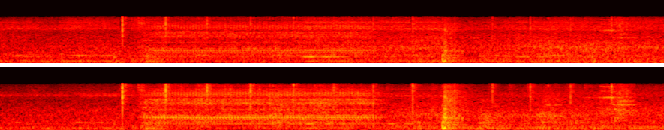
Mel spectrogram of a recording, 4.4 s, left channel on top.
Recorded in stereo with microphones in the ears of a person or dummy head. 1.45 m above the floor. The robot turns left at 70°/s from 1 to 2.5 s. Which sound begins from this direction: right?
Scissors, at 0.8 s.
